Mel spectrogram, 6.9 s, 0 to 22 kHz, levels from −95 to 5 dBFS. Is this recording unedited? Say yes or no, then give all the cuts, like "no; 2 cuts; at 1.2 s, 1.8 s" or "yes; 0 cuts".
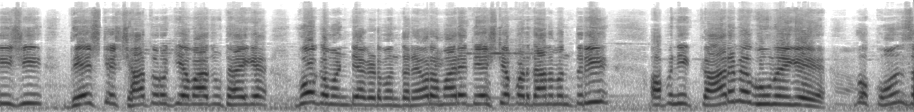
yes; 0 cuts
